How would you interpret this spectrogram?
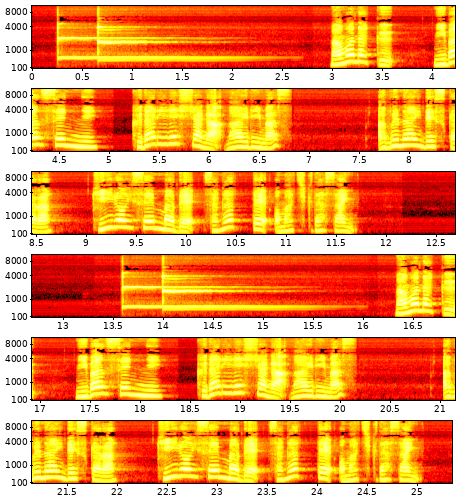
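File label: platform 2 down approaching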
